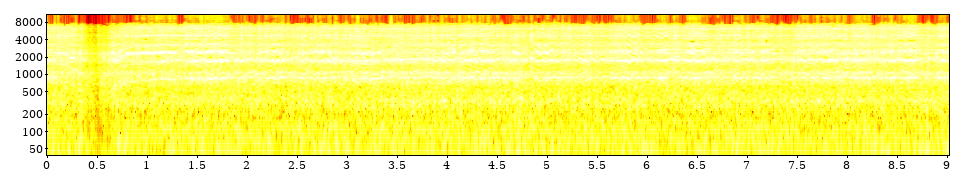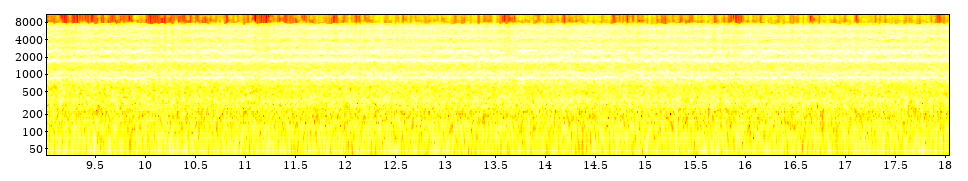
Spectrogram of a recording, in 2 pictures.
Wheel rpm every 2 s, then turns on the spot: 160, 230, 230, 230, 230, 230, 240, 240, 230.
none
